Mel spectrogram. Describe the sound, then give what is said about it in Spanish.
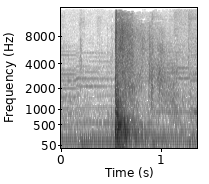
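A single gunshot fired point-blank into someone's chest in a Western setting: one sharp, loud bang with a brief decaying tail over a faint, steady background. “saca el arma así, te la pone en el pecho y dispara.”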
